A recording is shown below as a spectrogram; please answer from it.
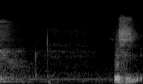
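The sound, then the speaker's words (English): A single sneeze bursts out near the end, sudden and sharp, after a second of quiet with only faint low background noise. “Bless you.”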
